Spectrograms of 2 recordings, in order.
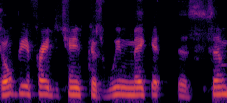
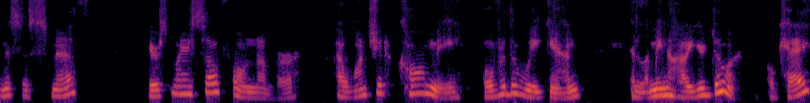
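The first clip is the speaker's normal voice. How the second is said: lowered, dropped voice; 4 semitones lower than usual. Speaking to a patient on the decompression table, in a lowered voice. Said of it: "I lower my voice".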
